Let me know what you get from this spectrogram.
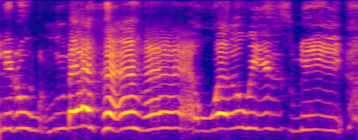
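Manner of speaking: drawn-out sing-song fake whimper; mock sniveling. Mocking players as sniveling, slow fake whine. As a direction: stretch it out like a crybaby. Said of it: "sound like sniveling".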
